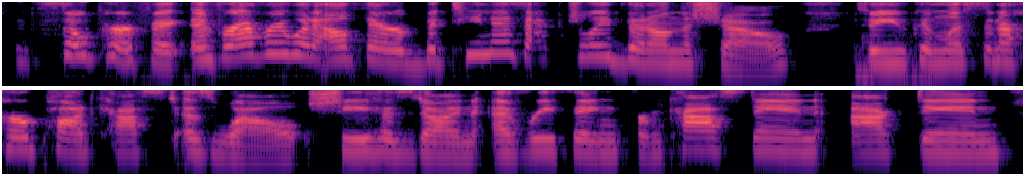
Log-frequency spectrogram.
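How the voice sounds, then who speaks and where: A woman's voice: medium pitch, normal speed, sharp tone, no room sound. A woman hosting a podcast interview in an enthusiastic, effusive way. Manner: gushing, effusive. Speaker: podcast host.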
